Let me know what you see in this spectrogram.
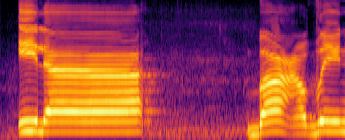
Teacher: तनवीन का इख्फा होगा, नाक में आवाज़ पैदा करेंगे, साउंड इन नोज़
